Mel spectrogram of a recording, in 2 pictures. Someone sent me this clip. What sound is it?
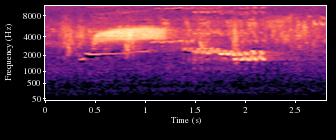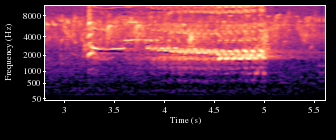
20070325.kite.mono
screeching of a Kite, other birds in background. Sennheiser ME66 into Shure FP24, recorded in Edirol R09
